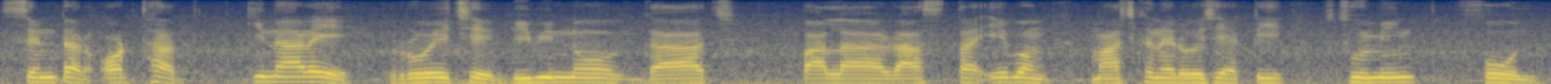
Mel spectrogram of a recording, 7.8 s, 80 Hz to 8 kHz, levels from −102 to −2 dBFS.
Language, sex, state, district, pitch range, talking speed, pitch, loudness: Bengali, male, West Bengal, Cooch Behar, 135-160 Hz, 115 wpm, 145 Hz, -15 LUFS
